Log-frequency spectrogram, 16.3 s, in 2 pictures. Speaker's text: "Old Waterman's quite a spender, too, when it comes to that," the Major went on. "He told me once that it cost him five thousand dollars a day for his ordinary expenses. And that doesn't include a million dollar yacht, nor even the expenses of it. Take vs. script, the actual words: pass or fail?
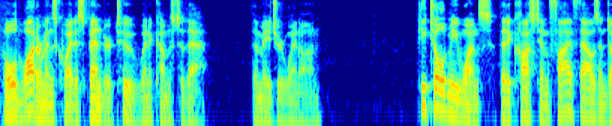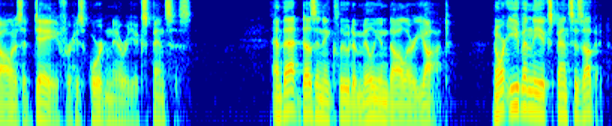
pass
